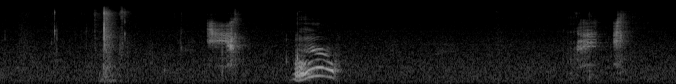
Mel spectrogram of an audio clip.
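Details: Ginger female cat, nearly 19 years old and a bit scrawny, gives a single short, faint meow that rises and falls midway, surrounded by soft clicks and rustling in a quiet room.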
